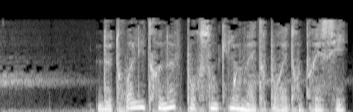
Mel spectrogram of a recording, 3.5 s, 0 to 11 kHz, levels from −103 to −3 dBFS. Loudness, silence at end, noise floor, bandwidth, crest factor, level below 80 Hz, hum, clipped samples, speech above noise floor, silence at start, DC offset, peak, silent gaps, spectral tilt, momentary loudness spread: -15 LUFS; 0.05 s; -45 dBFS; 6.2 kHz; 14 dB; -24 dBFS; none; under 0.1%; 31 dB; 0 s; under 0.1%; -2 dBFS; none; -6.5 dB/octave; 6 LU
